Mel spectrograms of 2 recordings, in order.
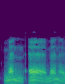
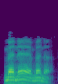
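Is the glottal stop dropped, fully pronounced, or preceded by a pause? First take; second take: full; dropped. First: The glottal stop is fully pronounced without pausing. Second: The glottal stop is dropped and the words merge. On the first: "عند تحقيق الهمزة للباقين" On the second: "هذه لورش ... نقلنا حركة الهمزة إلى الساكن قبلها"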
